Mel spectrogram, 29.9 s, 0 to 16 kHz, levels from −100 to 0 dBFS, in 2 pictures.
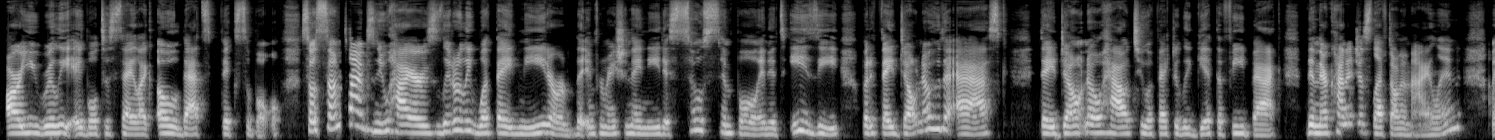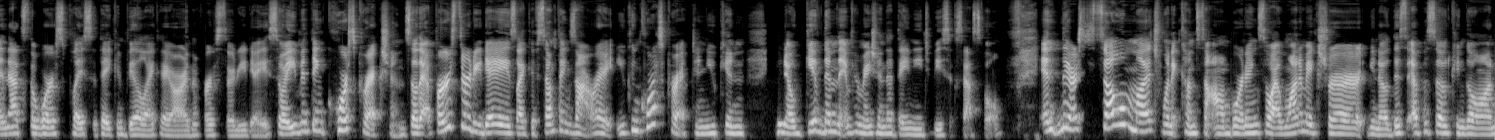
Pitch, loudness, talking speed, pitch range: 185 Hz, -22 LUFS, 260 wpm, 170-210 Hz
